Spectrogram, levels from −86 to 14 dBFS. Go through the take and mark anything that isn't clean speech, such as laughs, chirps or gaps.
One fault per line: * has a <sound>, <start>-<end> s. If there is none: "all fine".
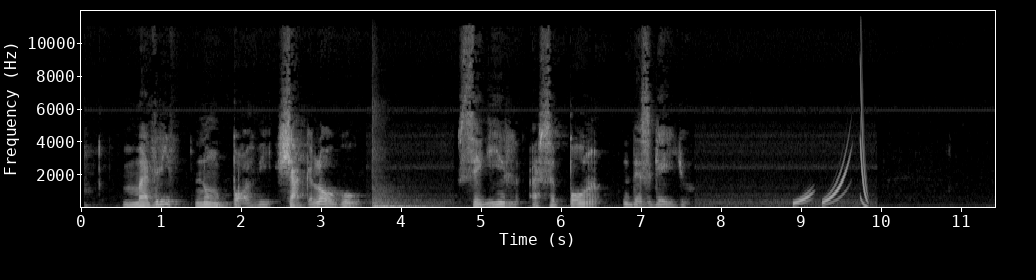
* has a thud, 3.6-4.6 s
* has a chirp, 8.9-9.9 s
